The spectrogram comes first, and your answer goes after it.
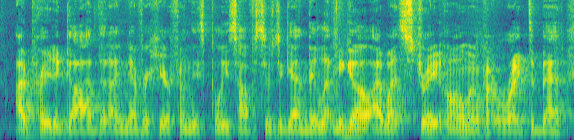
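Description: Over noticeable background noise, a man talks in an animated tone at a moderate pace. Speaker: podcast host. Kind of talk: casual chat.

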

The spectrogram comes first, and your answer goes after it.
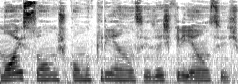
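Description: At a fairly slow pace, a woman talks in a normal speaking voice with a medium pitch. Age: 20s. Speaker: podcaster. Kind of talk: motivational monologue.

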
